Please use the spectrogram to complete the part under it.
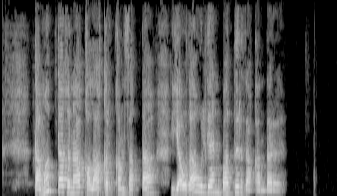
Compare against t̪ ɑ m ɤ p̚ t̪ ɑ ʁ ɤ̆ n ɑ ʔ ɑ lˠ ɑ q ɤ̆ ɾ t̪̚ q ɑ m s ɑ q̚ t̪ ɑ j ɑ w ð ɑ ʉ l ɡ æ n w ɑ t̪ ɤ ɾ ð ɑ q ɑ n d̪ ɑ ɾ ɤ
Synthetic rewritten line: t̪ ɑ m ɤ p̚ t̪ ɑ ʁ ɤ̆ n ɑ q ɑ lˠ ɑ q ɤ̆ ɾ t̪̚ q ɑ n s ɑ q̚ t̪ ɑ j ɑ w ð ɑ ʉ l ɡ æ n b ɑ t̪ ɤ ɾ ð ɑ q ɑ n d̪ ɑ ɾ ɤ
